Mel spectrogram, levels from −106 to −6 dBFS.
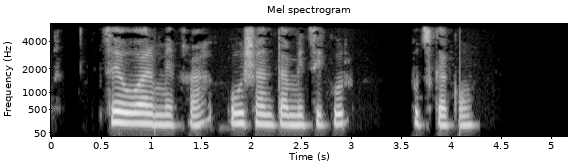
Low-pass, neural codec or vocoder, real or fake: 5.4 kHz; none; real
